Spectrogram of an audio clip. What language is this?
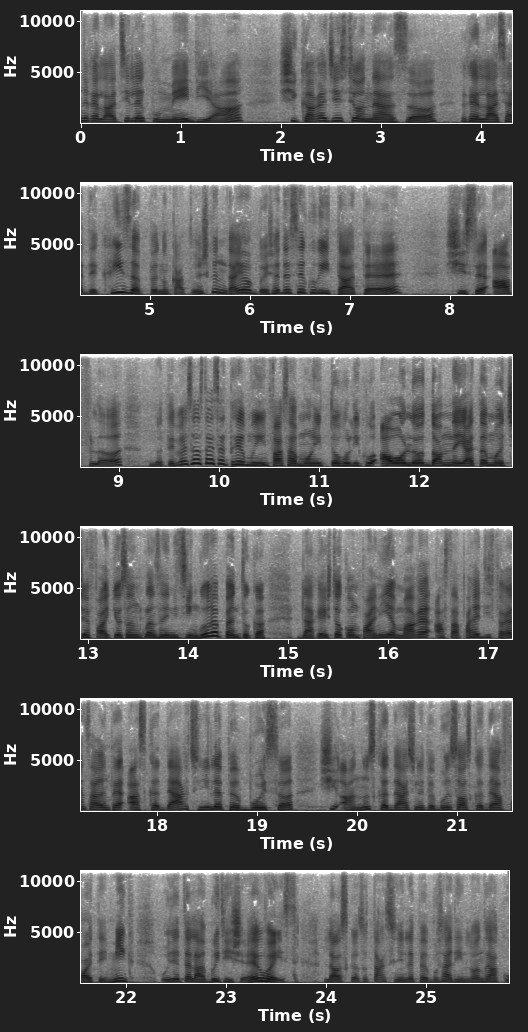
Romanian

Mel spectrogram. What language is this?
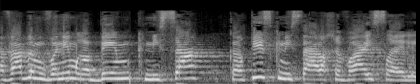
Hebrew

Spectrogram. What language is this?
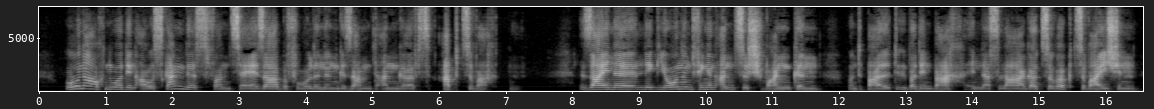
German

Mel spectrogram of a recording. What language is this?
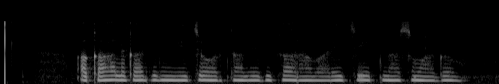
Punjabi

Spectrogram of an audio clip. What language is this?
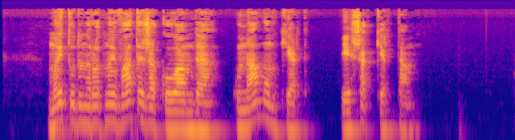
Mari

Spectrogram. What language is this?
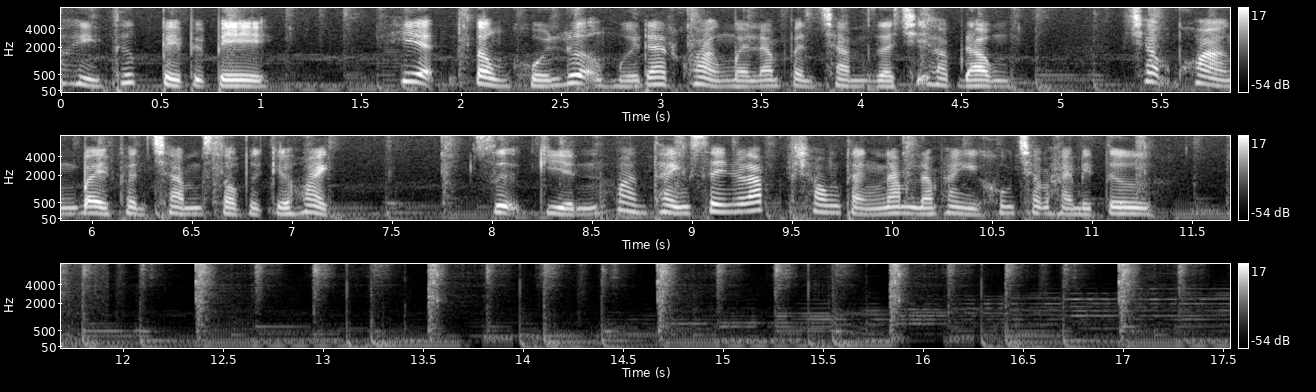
Vietnamese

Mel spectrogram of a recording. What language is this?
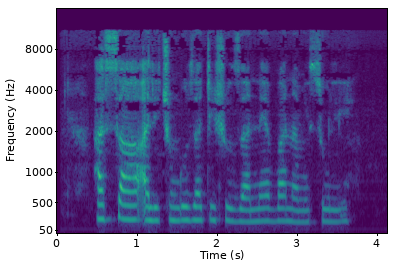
Swahili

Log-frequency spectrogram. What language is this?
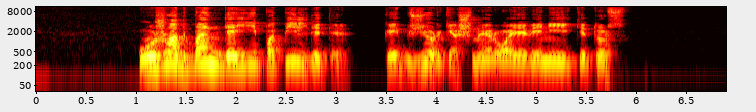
Lithuanian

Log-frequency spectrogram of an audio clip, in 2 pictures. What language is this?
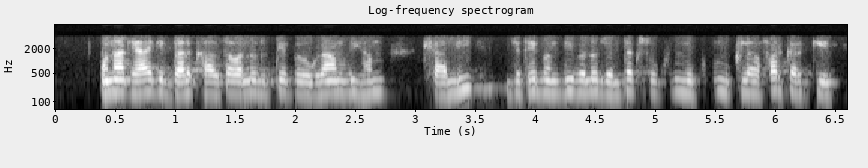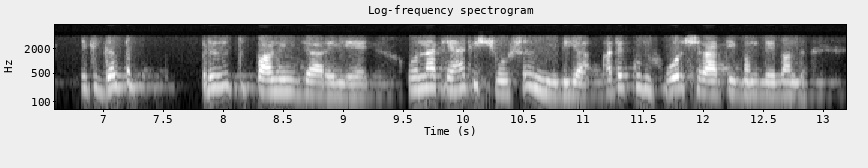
Punjabi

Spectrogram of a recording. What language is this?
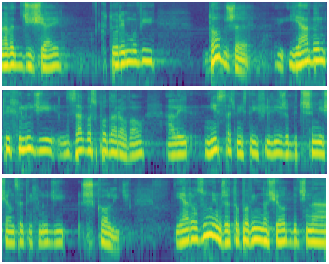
Polish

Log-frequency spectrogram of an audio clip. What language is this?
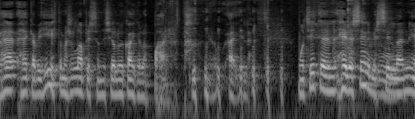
Finnish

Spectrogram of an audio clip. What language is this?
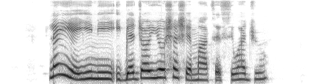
Yoruba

